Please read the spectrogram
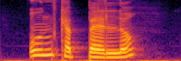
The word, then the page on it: capello: [ka.ˈpel.lo]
